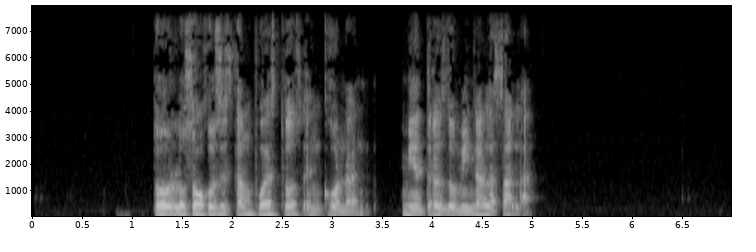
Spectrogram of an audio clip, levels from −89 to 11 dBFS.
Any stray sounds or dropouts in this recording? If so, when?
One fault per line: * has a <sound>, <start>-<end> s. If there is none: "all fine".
all fine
